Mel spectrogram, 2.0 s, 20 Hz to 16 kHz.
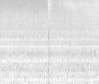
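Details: Oil burner that had been tripping out, serviced with pump pressure raised from 120 to 140 and a stronger spark: steady, even roar of flame and fan with no sputter or pulsing; burner firing cleanly with a stable flame.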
